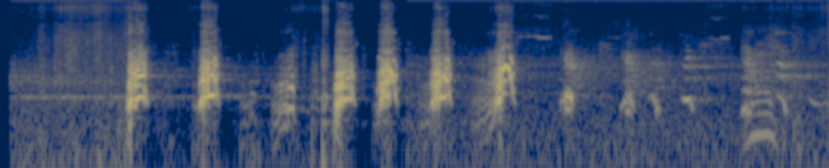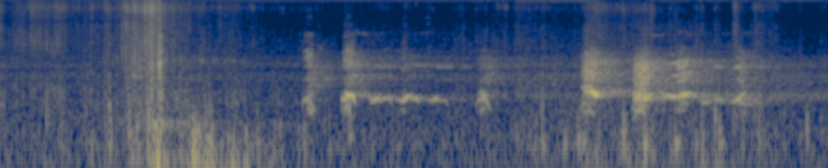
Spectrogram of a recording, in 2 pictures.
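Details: Border Collie barking during search and rescue training; a burst of about seven sharp barks, then scattered barks and whines with rustling and a loud brush noise midway.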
